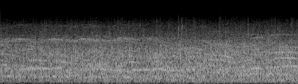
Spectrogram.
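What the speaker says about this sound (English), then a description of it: "Hernandez going around, getting a round of applause from the fans." Boxing fans in an arena crowd keep up a steady wash of applause and cheering for Angel Hernandez after his fight with Kostya Tszyu, dense and continuous throughout with no single claps standing out.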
